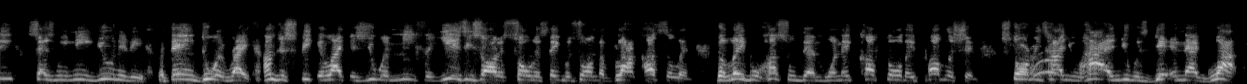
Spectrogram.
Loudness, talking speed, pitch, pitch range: -25 LUFS, 240 wpm, 215 Hz, 200-240 Hz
